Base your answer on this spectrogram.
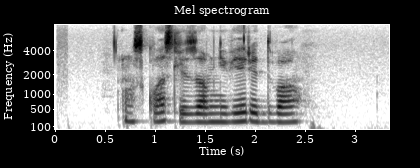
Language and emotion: Russian, neutral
